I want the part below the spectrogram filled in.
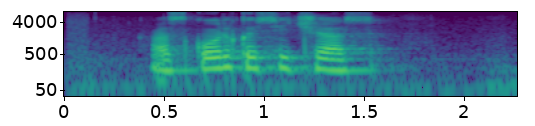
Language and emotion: Russian, neutral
